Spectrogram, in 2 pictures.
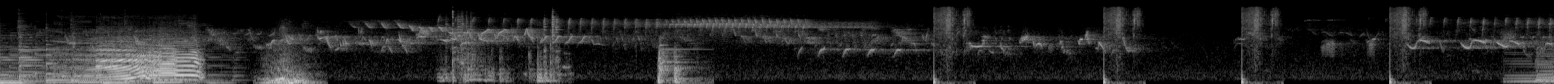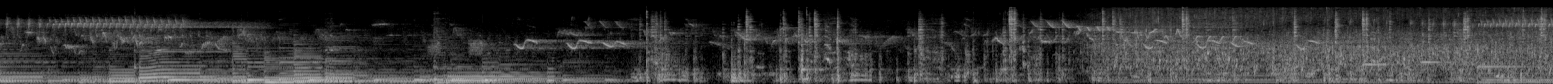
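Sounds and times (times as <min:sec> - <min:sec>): birds chirping and twittering: 0:00.5 - 0:11.8, 0:12.4 - 0:31.0.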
